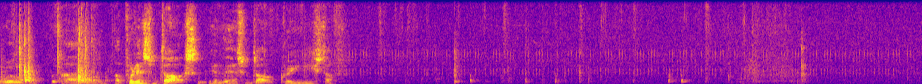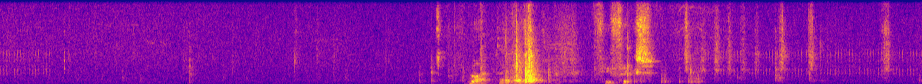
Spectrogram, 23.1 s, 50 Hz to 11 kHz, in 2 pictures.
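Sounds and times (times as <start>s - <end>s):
paintbrush scrubbing on palette: 3.2s - 10.0s, 20.0s - 22.8s.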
